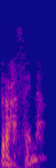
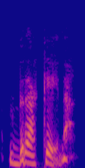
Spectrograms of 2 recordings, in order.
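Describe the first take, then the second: First: The middle c is a soft, hissing sound. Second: The middle c is a hard k sound. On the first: This is how English speakers say the name. The speaker calls it wrong. "como hacen los ingleses" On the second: This keeps the link to the Greek word for dragon. The speaker calls it right. "o lo voy a pronunciar así o a malas"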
